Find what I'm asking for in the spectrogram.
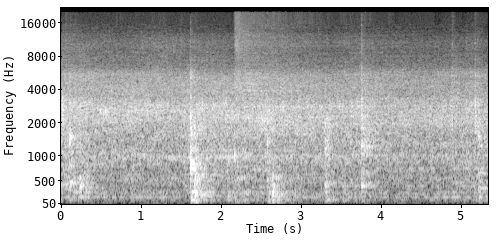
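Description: Chicken karahi shallow frying in oil with masala, a steady close sizzle and hiss with a few stirring clatters and scrapes against the pan.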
